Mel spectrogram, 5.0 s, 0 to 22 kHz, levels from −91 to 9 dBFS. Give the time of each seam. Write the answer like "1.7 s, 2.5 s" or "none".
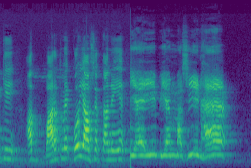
2.6 s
